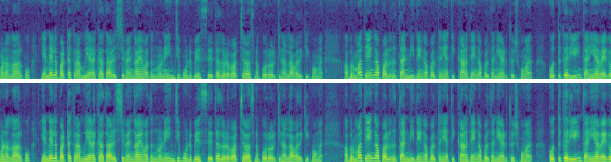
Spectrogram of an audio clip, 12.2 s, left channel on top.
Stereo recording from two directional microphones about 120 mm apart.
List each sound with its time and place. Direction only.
0.0 s a woman's voice: 35° right (ahead or behind)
